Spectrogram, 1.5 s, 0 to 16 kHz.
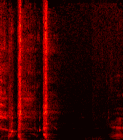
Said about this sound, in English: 3 students even gave audio samples of their coughs.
